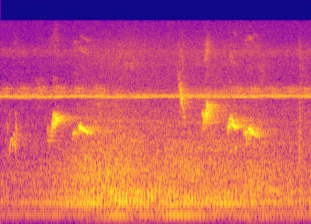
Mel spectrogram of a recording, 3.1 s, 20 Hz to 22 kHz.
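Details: Red-whiskered bulbul used as a white-cheeked decoy to trap wild birds, flicking its wings and tail like an adult bird, recorded 2 July 2018: two short bright whistled phrases with a quick rising-falling lilt, over a steady high-pitched insect whine.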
